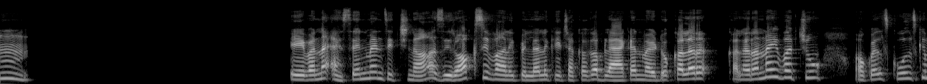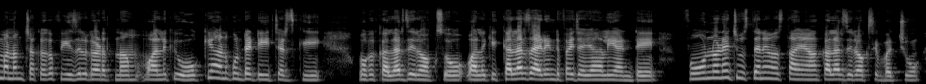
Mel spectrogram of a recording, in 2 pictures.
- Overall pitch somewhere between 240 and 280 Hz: No, high, 230 Hz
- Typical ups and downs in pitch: Yes, average, 3.1 semitones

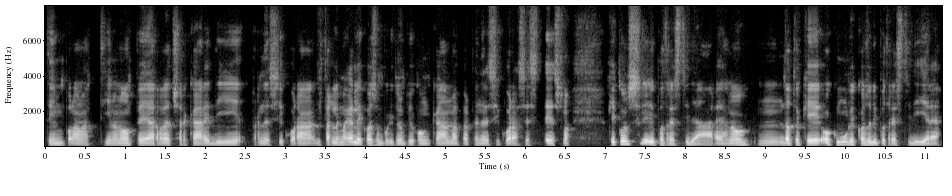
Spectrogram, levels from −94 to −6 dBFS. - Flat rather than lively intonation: Yes, narrow, 2.2 semitones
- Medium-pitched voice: No, very low, 90 Hz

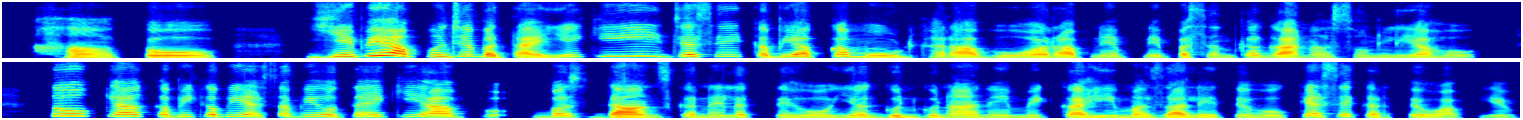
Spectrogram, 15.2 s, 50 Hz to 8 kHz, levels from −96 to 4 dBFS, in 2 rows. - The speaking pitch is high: Yes, high, 215 Hz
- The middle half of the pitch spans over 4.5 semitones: Yes, average, 5.0 semitones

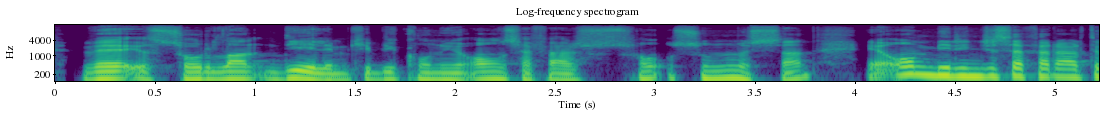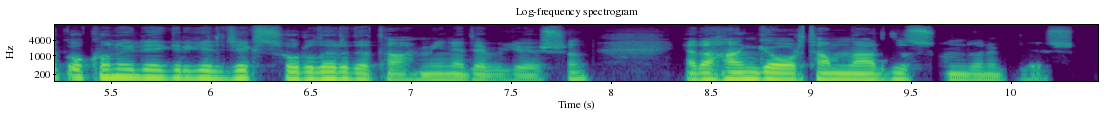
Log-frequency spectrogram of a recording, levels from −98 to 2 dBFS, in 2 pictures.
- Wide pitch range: No, average, 4.6 semitones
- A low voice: Yes, low, 120 Hz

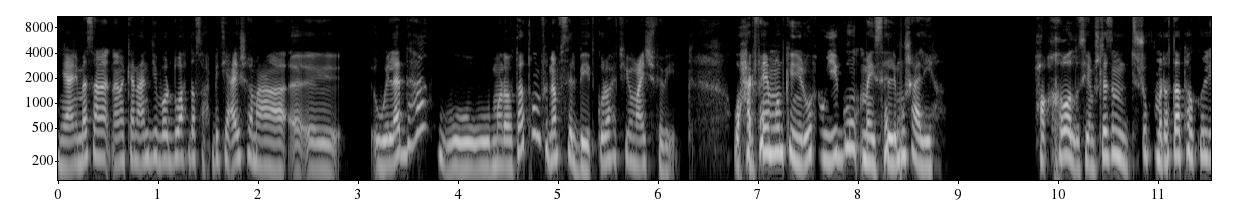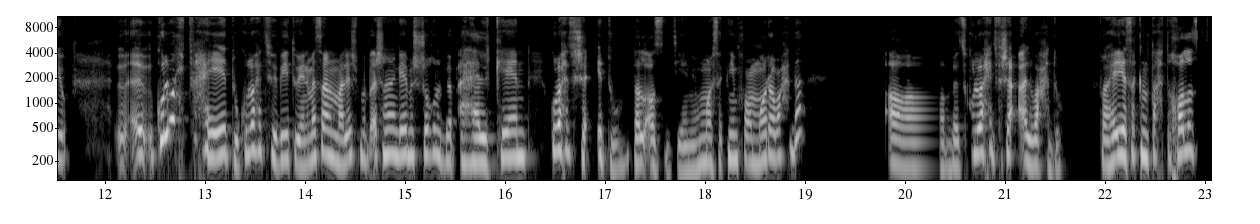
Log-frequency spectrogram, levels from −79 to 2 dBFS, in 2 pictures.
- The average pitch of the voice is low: No, high, 210 Hz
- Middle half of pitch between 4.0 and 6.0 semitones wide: Yes, average, 4.4 semitones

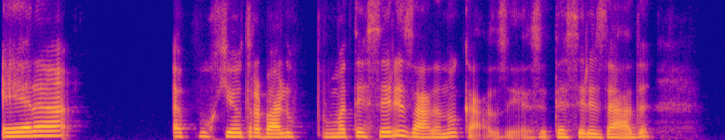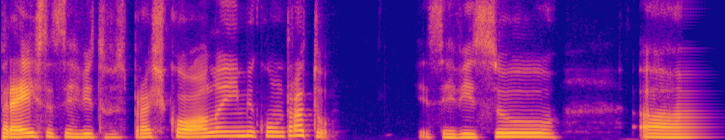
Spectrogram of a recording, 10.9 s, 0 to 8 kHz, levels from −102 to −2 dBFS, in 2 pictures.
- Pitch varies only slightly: No, average, 3.2 semitones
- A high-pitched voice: Yes, high, 210 Hz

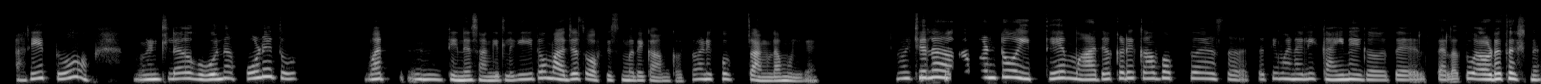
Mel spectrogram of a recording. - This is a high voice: Yes, high, 240 Hz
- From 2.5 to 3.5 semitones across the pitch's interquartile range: No, average, 4.1 semitones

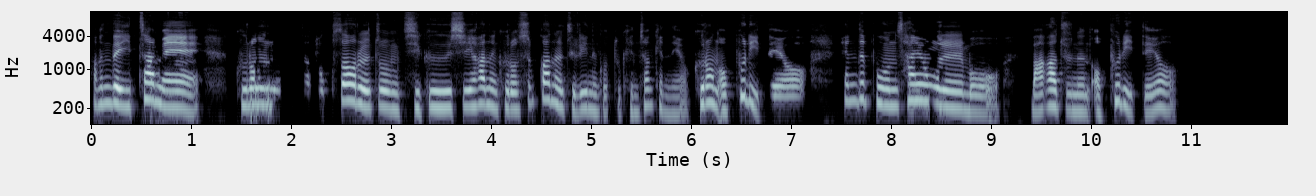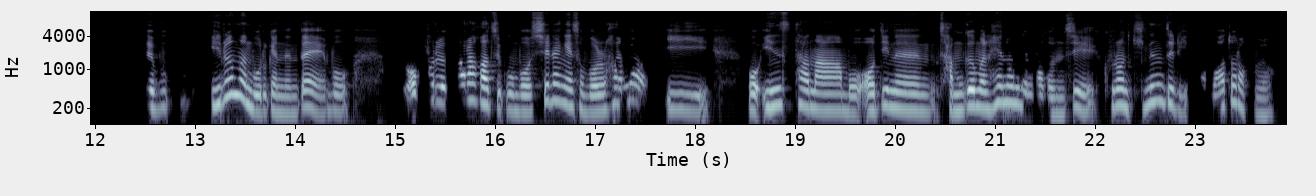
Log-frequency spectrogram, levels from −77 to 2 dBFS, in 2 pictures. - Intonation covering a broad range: No, average, 4.5 semitones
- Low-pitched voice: No, high, 205 Hz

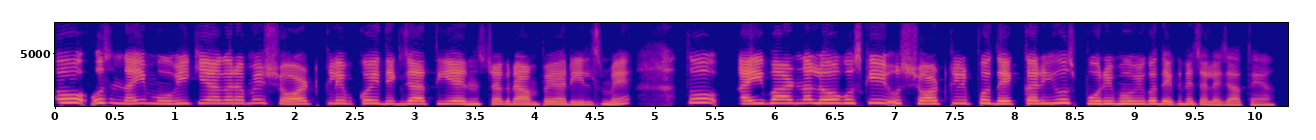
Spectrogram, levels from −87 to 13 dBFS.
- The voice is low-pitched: No, very high, 280 Hz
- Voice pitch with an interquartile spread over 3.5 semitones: Yes, average, 4.2 semitones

